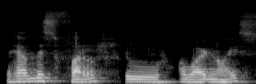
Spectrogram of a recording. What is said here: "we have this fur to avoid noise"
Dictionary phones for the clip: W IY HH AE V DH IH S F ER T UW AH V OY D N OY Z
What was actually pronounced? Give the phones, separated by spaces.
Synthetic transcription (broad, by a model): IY HH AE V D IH S F ER T UW AH V OY D N OY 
